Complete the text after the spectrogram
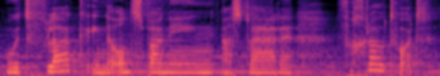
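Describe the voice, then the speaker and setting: Slow, hushed woman guiding relaxation over music. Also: fairly low pitch. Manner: slow, soothing, hushed, often near-whispered, with long pauses. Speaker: guided relaxation instructor. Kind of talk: guided bedtime body-scan meditation.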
